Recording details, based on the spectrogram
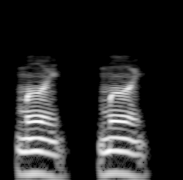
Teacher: Então, mãe, mãe. Ó, você fecha mais a boca para falar mãe e abre mais o nariz · no ditongo nasal, né? O som, ele sai mais pelo nariz, tá? Então, mãe, mãe.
